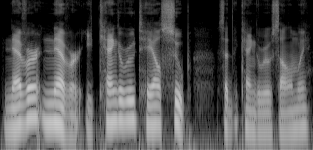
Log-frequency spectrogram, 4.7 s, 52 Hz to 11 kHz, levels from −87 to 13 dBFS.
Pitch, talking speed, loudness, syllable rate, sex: 120 Hz, 130 wpm, -19 LUFS, 4.4 syllables/s, male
